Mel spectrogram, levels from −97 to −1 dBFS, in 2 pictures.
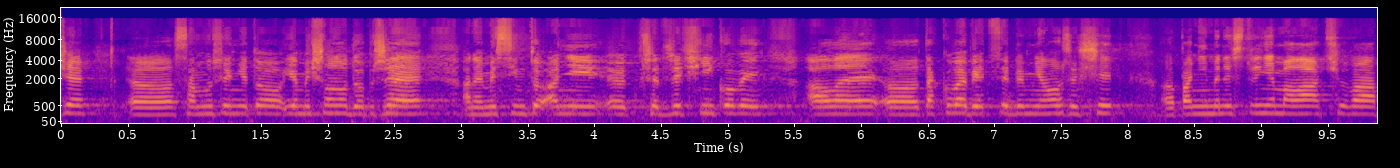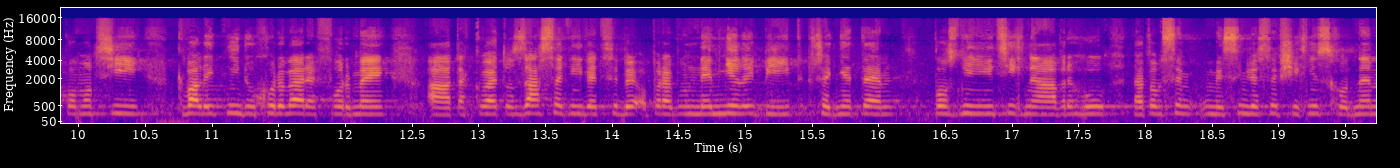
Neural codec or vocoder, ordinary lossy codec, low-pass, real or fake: none; Opus, 16 kbps; 14.4 kHz; real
